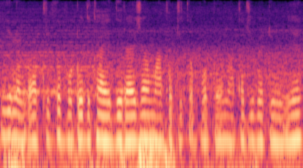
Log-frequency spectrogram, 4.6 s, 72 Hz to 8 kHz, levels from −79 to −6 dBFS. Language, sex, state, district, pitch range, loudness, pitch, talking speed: Hindi, female, Uttar Pradesh, Varanasi, 155-160 Hz, -15 LUFS, 155 Hz, 250 wpm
